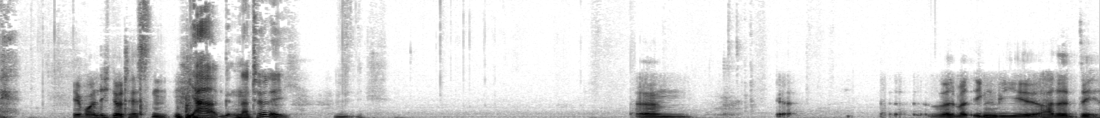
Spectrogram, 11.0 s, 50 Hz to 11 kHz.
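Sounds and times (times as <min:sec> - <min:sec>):
speech: 0:00.7 - 0:03.8, 0:06.3 - 0:07.0, 0:07.8 - 0:08.0, 0:09.3 - 0:10.9
typing a chat message on a computer keyboard: 0:04.4 - 0:05.0.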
